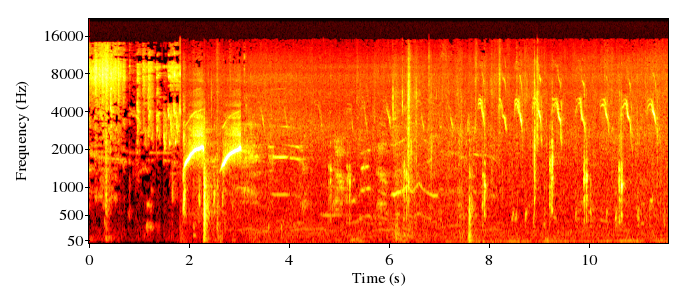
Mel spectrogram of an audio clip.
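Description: Birds calling: two loud, short rising calls about two seconds in, then a run of high, falling chirps repeating about three times a second.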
